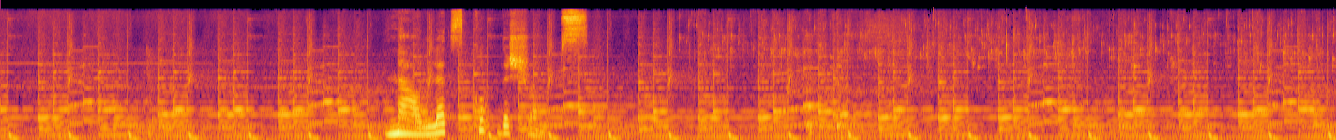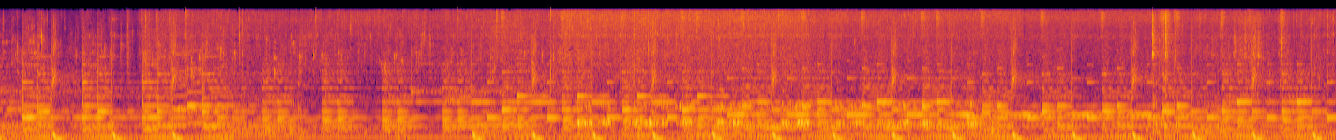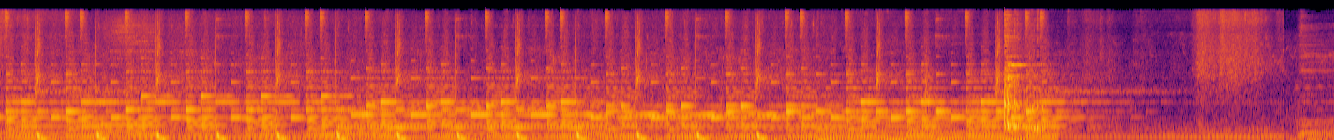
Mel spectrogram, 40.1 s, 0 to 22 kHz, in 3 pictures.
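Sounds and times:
background music with steady beat: 0:00.0 - 0:38.8
garlic sizzling in hot oil: 0:06.8 - 0:27.1.

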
